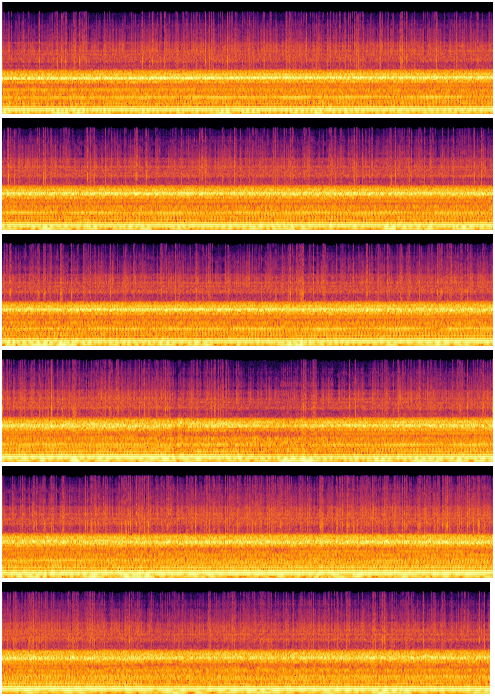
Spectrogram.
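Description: Motorcycle engine running steadily at cruising speed, picked up by a camera mounted on the moving bike. Its pitch holds almost constant, with a slight dip in level about seventeen seconds in.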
